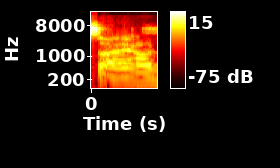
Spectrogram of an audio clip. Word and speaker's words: scion: banner yeah yeah and it's pronounced scion but i don't know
